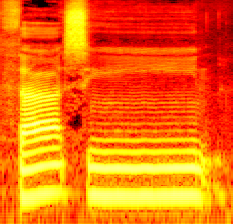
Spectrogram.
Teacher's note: اس میں تھوڑا سا آپ کو فرق کرنا پڑے گا کہ پہلے والا جو ثا ہے یہ نرمی سے پڑھا جاتا ہے، اپنے زبان کی نوک کو سامنے والے 2 دانتوں کے ساتھ لگا کے، اور سین پہ تھوڑی سی سیٹی کی آواز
